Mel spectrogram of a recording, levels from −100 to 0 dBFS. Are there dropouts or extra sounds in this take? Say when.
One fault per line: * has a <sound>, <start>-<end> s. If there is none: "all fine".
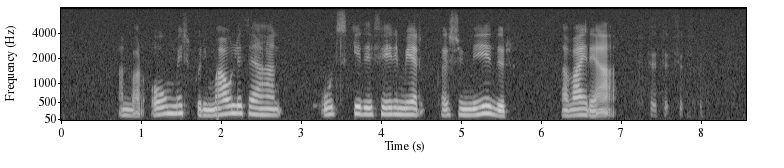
* has a laugh, 7.2-8.4 s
